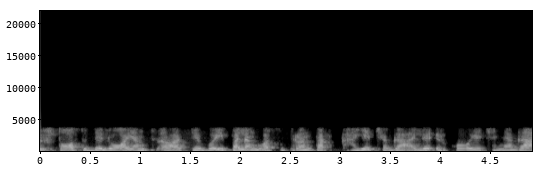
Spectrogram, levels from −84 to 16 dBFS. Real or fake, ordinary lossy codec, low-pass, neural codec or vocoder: real; Opus, 32 kbps; 3.6 kHz; none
